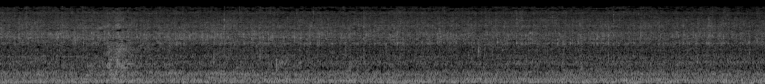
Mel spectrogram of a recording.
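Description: Beef slices and carrots frying in stainless steel pans, a steady sizzling hiss.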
